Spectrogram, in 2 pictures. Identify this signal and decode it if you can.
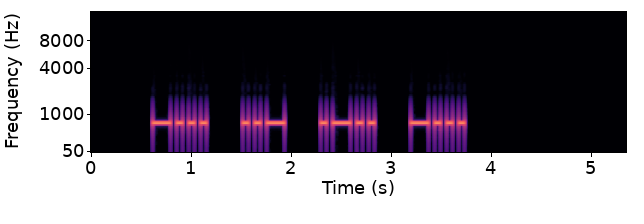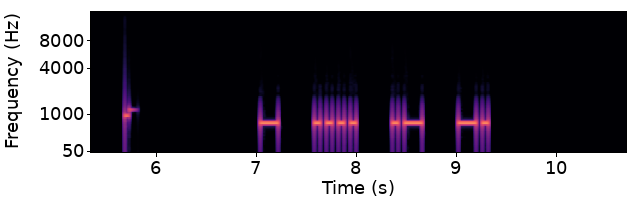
Morse code, heard as a keyed tone, about 20 wpm, spaced as for 15 wpm, 700 Hz. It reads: BULB THAN
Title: 185 Lesson 30f - Letter b - Words 20wpm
